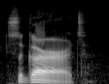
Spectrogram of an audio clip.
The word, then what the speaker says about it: skirt: 好，我们再来看女性的从上面开始看啊，上面那个 blouse 就是女衬衫啊，女士的衬衫我们可以叫 blouse 然后呢那个丝巾叫做 scarf 短裙叫做 skirt 对，这个大家在读的时候那个 k 要读成 g 变音 skirt 然后脚上穿的呢是高跟鞋，所以呢叫high heels 或者说不要 high，直接说 heels， heels 也是高跟鞋啊。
